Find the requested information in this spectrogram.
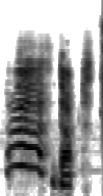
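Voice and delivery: ordinary delivery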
